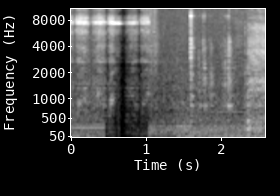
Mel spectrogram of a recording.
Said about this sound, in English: deburr the ends of that studding, then file them flat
